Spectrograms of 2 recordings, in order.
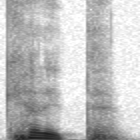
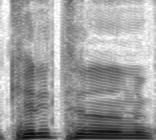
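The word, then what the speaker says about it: כְּרִית: 그러나 이 그릿의 히브리 발음은 원래 케리트입니다. 케리트. 그 케리트라는 그 어원은 카라트라는 단어에서 왔는데 그 카라트라는 단어는 고립시키다, 잘라내다라는 동사입니다.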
